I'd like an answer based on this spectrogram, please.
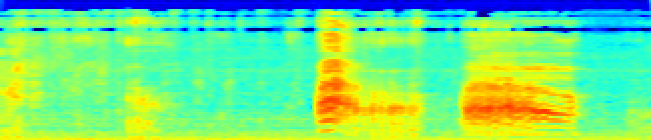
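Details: Sully the Boston Terrier and Kumo the Keeshond playing on a couch indoors; two loud, rough growling grumbles, the first wavering for half a second, the second a longer harmonic growl about a second later, over quiet room background.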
